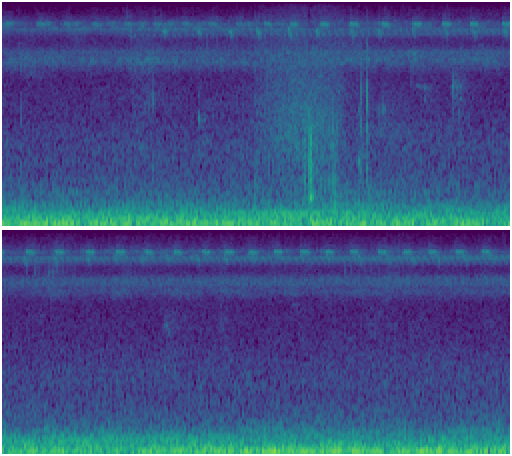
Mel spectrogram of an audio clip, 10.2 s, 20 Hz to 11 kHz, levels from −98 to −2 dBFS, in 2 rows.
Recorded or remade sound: recorded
